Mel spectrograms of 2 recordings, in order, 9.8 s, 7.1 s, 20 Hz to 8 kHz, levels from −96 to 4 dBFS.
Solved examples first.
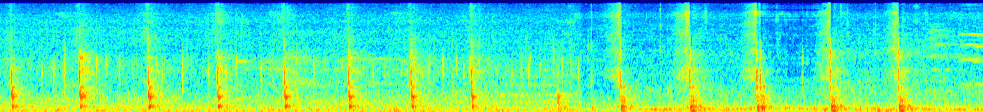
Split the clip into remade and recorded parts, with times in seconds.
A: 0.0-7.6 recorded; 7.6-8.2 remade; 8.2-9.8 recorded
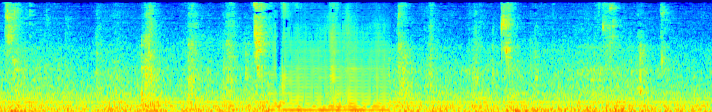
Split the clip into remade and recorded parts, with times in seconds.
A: 0.0-2.7 recorded; 2.7-3.9 remade; 3.9-7.1 recorded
